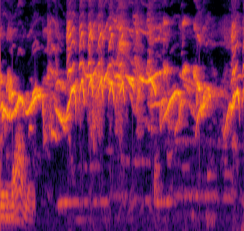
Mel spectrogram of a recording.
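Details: Oriental magpie-robin's provoking 'ngeplong tarung' fighting song, played to make other magpie-robins sing and spread their tails; continuous high, warbling whistles with quick trills, a steady low hum beneath and a short low harmonic sound opening.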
